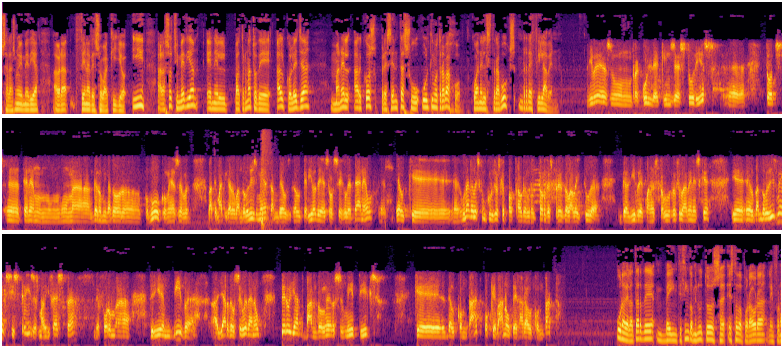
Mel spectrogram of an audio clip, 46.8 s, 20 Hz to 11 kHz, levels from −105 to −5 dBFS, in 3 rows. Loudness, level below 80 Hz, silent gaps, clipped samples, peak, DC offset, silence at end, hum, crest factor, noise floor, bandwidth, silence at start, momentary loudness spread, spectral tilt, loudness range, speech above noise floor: -17 LUFS; -50 dBFS; none; under 0.1%; -2 dBFS; under 0.1%; 0 s; none; 16 dB; -53 dBFS; 8.4 kHz; 0 s; 6 LU; -5.5 dB/octave; 2 LU; 36 dB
